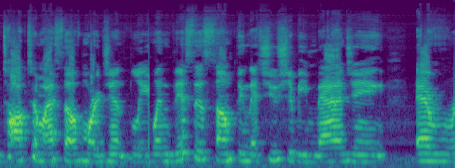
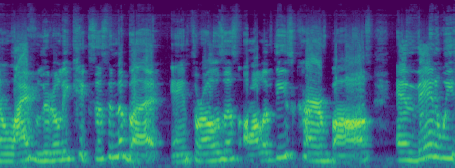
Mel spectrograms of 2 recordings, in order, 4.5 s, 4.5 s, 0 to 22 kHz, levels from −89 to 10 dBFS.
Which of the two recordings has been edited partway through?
first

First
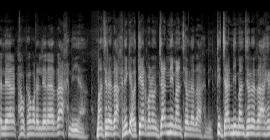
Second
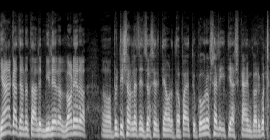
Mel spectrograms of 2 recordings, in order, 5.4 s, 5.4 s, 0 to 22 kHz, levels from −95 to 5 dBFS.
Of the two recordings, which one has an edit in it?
first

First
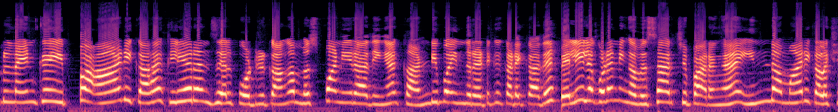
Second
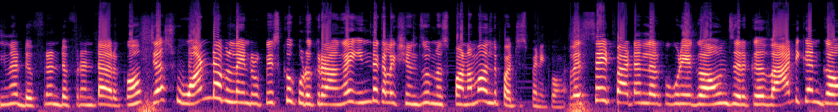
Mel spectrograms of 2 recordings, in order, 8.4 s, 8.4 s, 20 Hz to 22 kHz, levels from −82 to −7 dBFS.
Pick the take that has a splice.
second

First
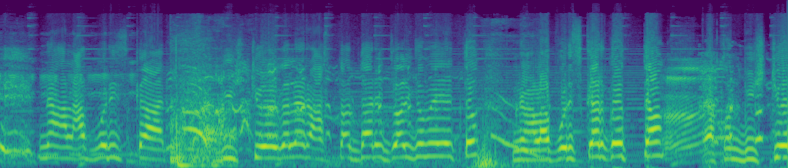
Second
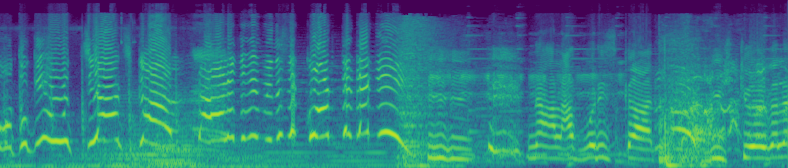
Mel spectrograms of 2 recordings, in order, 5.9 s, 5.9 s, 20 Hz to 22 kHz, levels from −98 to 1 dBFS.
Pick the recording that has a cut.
second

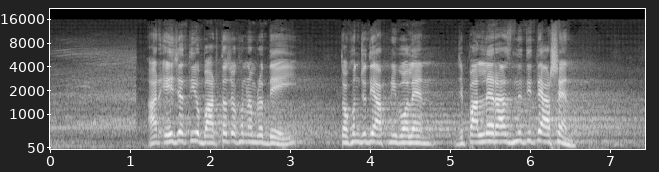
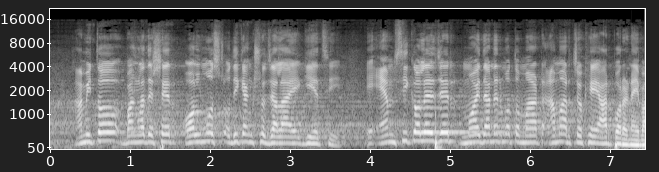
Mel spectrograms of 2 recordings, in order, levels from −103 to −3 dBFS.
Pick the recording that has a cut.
first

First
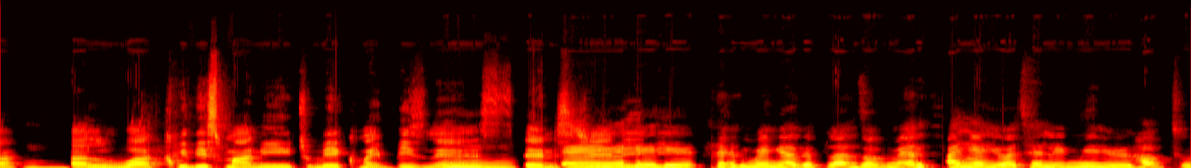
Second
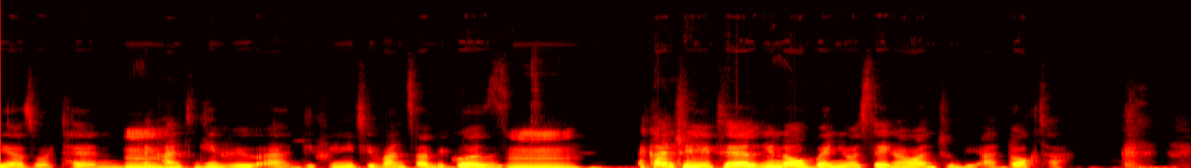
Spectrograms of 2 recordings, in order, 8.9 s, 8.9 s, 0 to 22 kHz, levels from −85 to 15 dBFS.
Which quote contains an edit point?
first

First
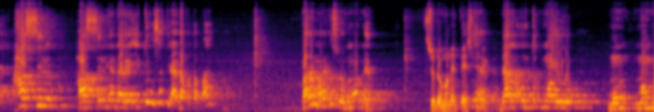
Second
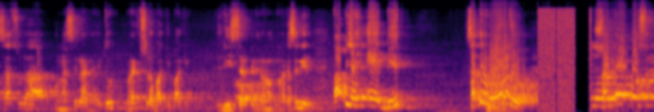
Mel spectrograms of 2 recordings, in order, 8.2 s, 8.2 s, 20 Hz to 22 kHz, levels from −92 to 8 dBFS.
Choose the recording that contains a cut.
second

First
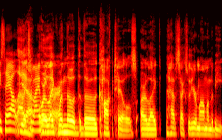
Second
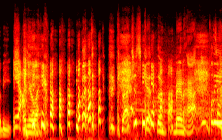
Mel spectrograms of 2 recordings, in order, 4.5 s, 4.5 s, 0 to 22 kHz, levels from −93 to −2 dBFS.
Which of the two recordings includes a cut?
first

